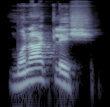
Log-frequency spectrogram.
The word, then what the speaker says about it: monatlich: Monthly, monatlich. Monthly, that means monatlich. As I told you, the sound of lich will be like lish.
